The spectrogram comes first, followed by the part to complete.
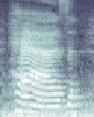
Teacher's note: that S is making the Z sound.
